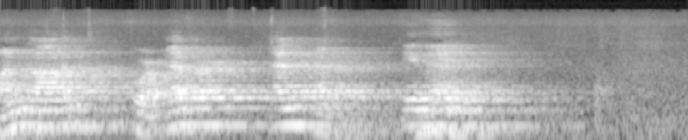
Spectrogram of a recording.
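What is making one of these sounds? An elderly man chants slowly in a large echoing hall.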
